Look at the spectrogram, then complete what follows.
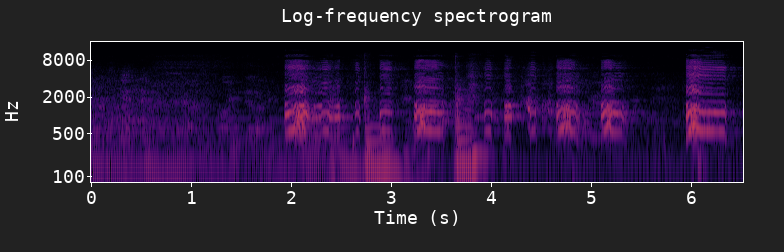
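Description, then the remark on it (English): A turkey call rings out among clucking chickens, a run of loud, nasal, harmonic calls in short repeated bursts over a low, steady background hum. “I think that's a turkey call in there.”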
